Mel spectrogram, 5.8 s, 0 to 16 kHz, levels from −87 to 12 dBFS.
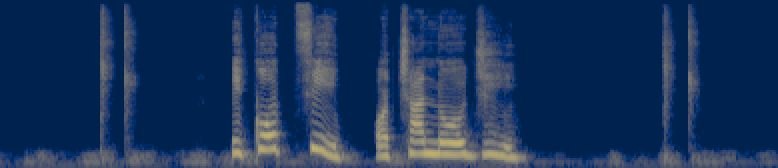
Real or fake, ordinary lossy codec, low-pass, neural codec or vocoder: fake; none; 14.4 kHz; codec, 44.1 kHz, 3.4 kbps, Pupu-Codec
